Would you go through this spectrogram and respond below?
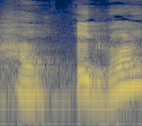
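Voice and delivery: seductive voice. Coaching another speaker to repeat lines, demonstrating sexy talk. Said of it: "Now try a sexy talk".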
